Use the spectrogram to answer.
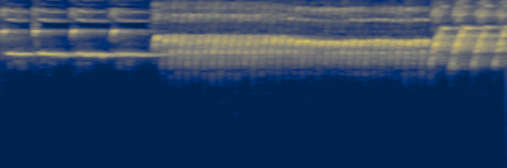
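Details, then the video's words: Atlantic canary kenari song for coaching young canaries: a few sharp high whistled notes, then a dense rolling buzzy trill held for two seconds, followed by quick rising notes. "kenari gacor panjang buat pancingan kenari paud belajar bunyi agar NYAUT"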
